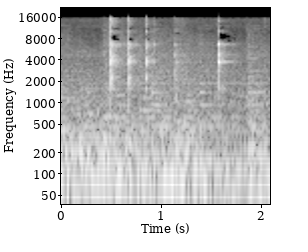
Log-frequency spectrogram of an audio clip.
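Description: A few light metallic clinks of a wire-mesh strainer against a stainless steel mixing bowl as ginger juice is strained in, the sharpest about one and a half seconds in.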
